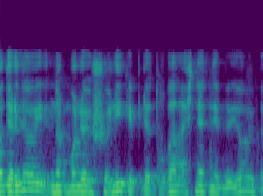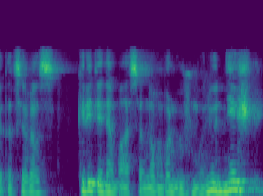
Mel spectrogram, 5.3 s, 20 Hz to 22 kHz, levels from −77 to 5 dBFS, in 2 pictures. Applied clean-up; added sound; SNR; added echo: neural mask model DeepFilterNet 3.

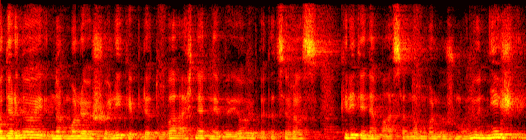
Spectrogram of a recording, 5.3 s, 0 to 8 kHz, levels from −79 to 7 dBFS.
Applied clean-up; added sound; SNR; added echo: neural separator model SepFormer DNS4.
